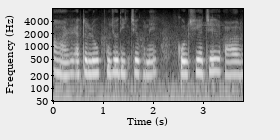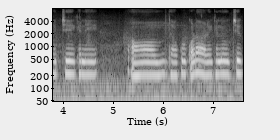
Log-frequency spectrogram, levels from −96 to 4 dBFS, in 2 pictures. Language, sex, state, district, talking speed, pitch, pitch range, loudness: Bengali, female, West Bengal, Purulia, 135 wpm, 220 Hz, 215-230 Hz, -16 LUFS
